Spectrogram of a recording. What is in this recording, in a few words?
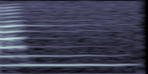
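"ban1", Jyutping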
